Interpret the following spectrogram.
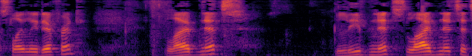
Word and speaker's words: Leibniz: I'm not a fluent German speaker or anything like that, but I understand you pronounce this Leibniz, even though it's maybe spelled slightly different. Leibniz.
